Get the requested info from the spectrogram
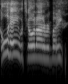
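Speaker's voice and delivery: put-on cheery, high-pitched hello; cheery greeting. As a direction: act out a bubbly hello to the room. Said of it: "here with the cheery sweater on".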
